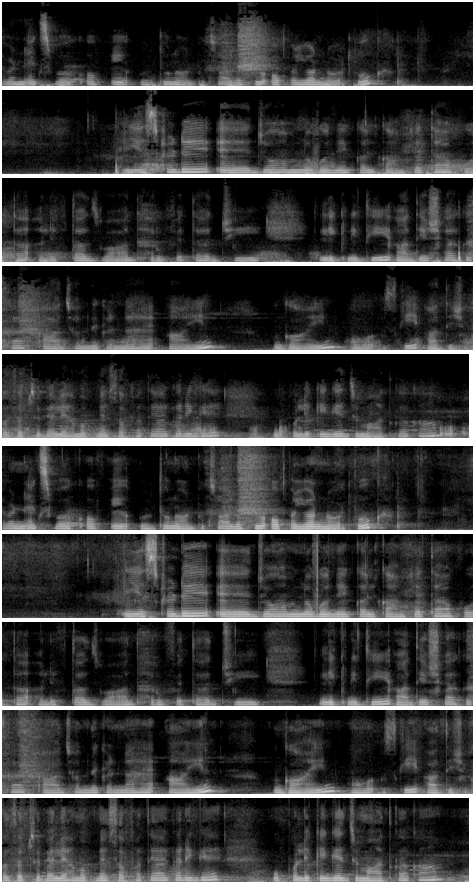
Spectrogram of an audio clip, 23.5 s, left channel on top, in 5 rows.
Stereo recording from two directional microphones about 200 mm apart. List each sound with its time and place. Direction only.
0.0 s speech: 15° right (ahead or behind)
5.9 s speech: 20° right (ahead or behind)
